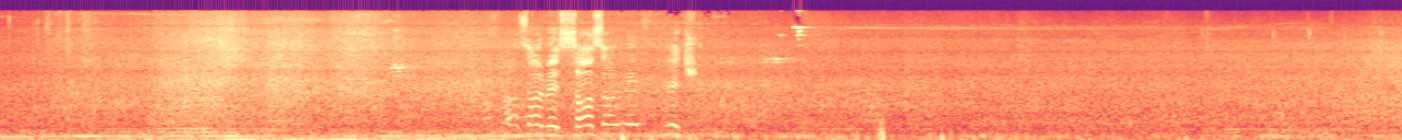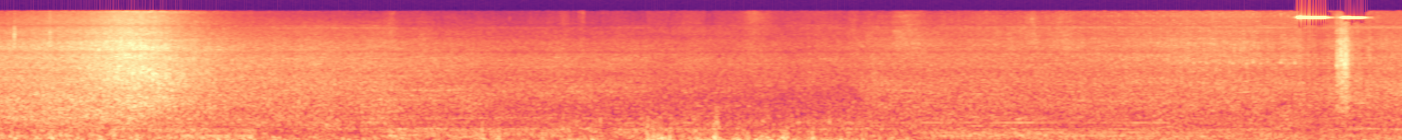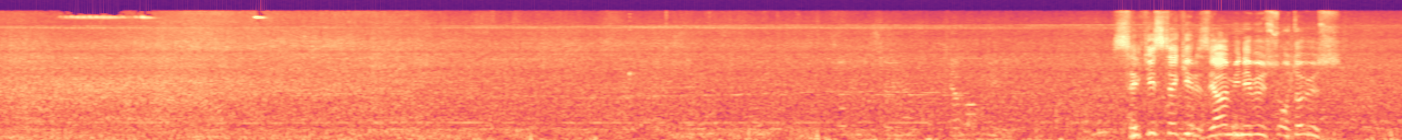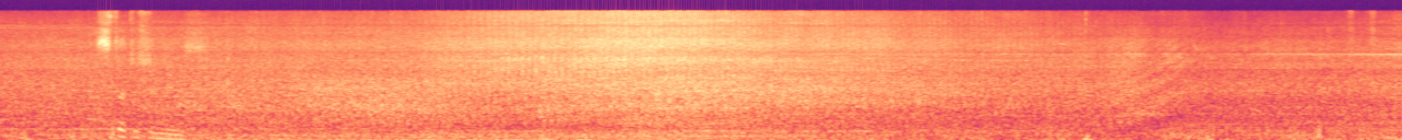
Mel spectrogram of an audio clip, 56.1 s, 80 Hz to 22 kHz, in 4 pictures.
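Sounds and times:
street traffic: 0.0 - 56.0.

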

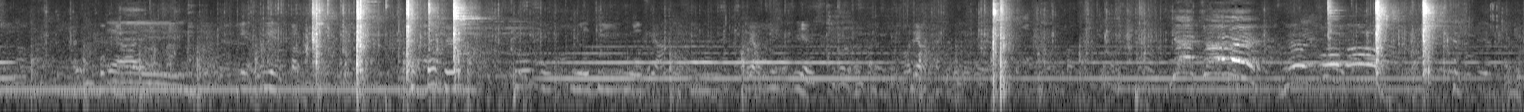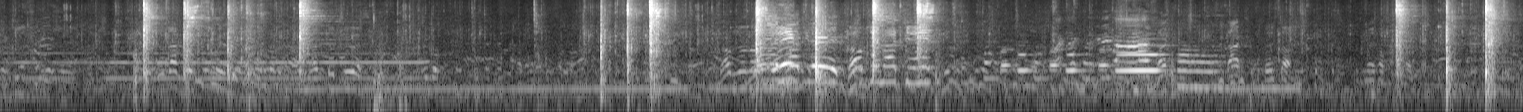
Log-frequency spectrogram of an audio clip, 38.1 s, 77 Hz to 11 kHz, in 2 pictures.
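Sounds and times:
swords clashing on armour: 3.8 - 6.3, 12.2 - 14.5, 16.6 - 18.4, 20.4 - 24.0, 26.3 - 31.0, 36.4 - 38.0.

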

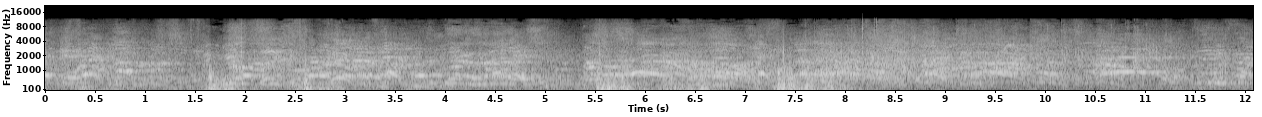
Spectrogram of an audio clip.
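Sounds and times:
spectators shouting: 0.0 - 12.0
body slammed heavy thud: 5.5 - 8.1.

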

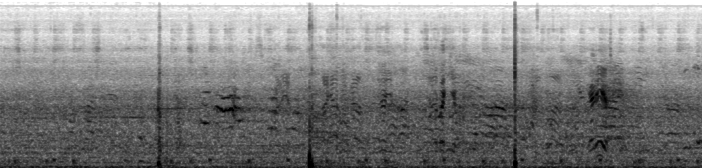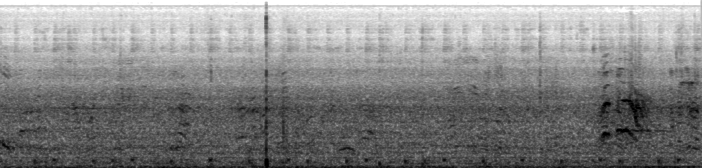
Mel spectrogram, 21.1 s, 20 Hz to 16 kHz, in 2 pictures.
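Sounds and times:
steady low hum: 0.0 - 21.0
sharp ball strike: 2.3 - 2.8, 4.6 - 5.0, 7.6 - 8.1, 14.5 - 15.0
distant shouts echoing: 19.4 - 20.6.

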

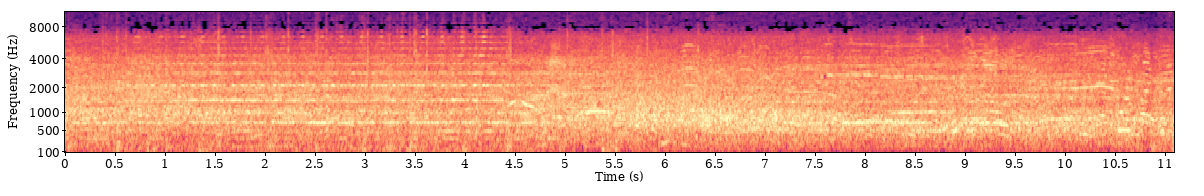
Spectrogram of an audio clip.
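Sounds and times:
crowd shouting and talking: 0.0 - 11.0
shouts or whistles: 4.1 - 9.4.

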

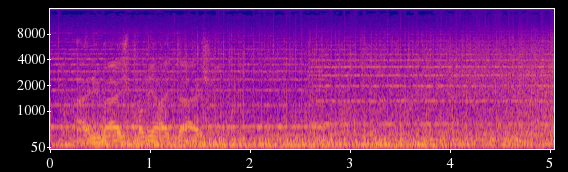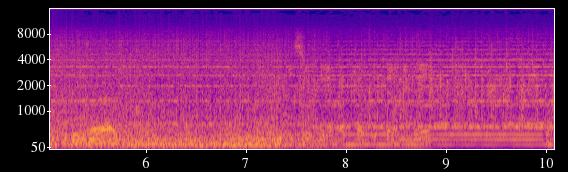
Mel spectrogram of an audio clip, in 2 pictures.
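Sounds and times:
music: 0.0 - 10.0
rocket engines rumbling: 0.0 - 10.0.

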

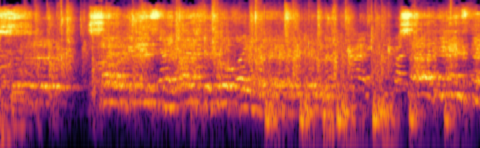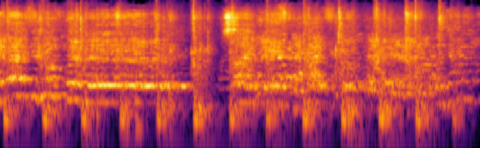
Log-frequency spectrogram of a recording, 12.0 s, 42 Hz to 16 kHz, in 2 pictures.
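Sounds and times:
crowd chanting: 0.0 - 12.0
rhythmic clapping: 0.0 - 12.0.

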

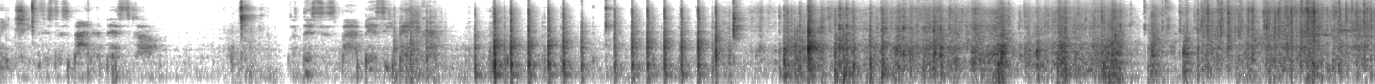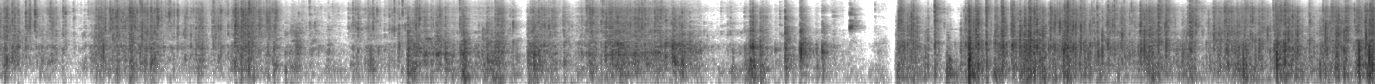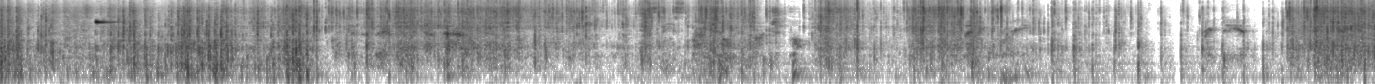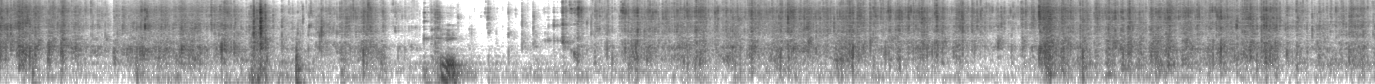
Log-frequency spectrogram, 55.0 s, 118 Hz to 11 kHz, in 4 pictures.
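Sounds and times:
plastic wrappers crackling: 7.5 - 45.6, 46.2 - 55.0.

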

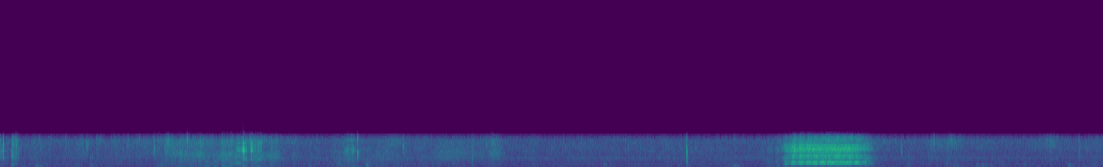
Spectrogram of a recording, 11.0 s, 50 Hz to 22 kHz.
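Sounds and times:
sheep bleating: 7.8 - 8.8.

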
